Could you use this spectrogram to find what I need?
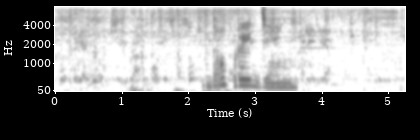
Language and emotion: Russian, sad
